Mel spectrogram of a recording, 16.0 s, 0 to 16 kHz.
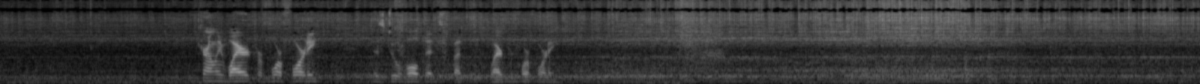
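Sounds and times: motor and gear drive humming: 0.0s - 16.0s.

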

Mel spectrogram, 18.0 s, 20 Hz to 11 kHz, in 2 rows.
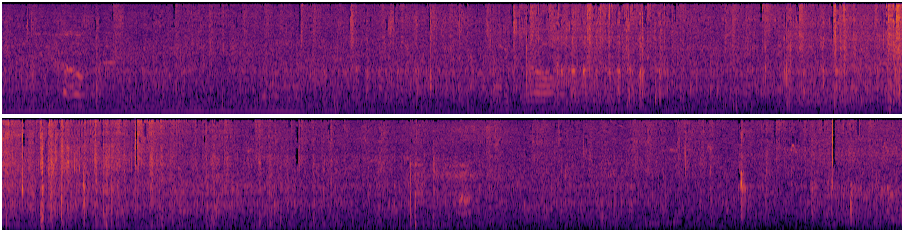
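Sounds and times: hooves on dry dirt: 0.0s - 18.0s.

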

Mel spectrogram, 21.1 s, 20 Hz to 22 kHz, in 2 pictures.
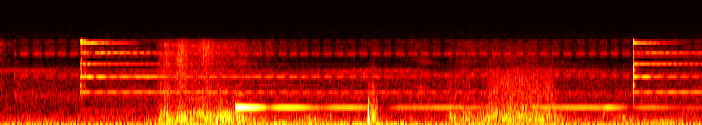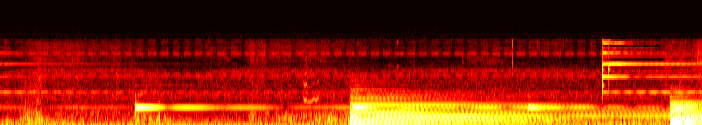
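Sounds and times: bell-like chime ringing: 0.0s - 21.0s
soft swells of noise: 0.0s - 21.0s
steady held tone: 0.0s - 21.0s.

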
